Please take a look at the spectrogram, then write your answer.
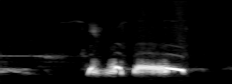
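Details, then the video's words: Spotted dove cooing, used to train and lure doves: a soft low coo fades out, then after a pause comes a two-part hollow phrase ending in a longer drawn-out coo, all low-pitched, with a quiet background. "Tiếng cu gáy thúc bổi, tiếng gáy để anh em tập bổi"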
